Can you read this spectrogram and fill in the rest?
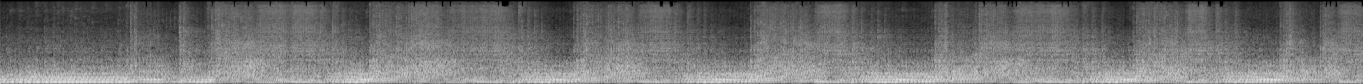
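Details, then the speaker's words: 1981 Honda CX500 café bike sitting in a basement for years; twin revs raggedly, hesitating and stumbling, popping; runs better on choke; owner suspects missing airbox/pod filters and worn accelerator pump diaphragm on carbs, unconfirmed. "it's definitely running better with the choke on I think it needs that airbox sounds really [Music] weird"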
